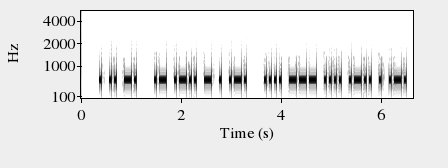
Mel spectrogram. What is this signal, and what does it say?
Morse code, heard as a keyed tone, about 24 wpm, 600 Hz. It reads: EIN ALTER HOHLER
